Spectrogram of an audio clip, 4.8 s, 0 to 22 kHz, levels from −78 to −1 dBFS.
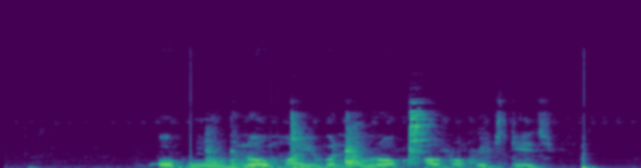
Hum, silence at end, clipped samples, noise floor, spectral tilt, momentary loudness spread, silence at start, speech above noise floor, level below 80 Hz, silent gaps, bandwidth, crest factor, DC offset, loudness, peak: none; 0.35 s; under 0.1%; -60 dBFS; -4 dB/octave; 12 LU; 0.2 s; 40 dB; -40 dBFS; none; 9.6 kHz; 18 dB; under 0.1%; -21 LUFS; -4 dBFS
